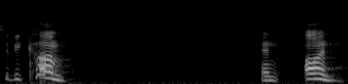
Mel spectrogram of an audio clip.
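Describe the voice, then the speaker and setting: A woman playing an excitable young male composer on stage, stammering and giggly in theatrical bursts. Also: fairly high pitch, takes it slowly, dull audio. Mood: rapt, building.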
